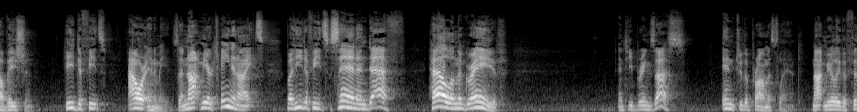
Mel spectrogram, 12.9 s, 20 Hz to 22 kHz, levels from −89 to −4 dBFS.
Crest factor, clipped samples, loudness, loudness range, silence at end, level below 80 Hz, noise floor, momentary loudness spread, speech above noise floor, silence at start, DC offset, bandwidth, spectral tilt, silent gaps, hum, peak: 20 dB; under 0.1%; -21 LUFS; 10 LU; 0 s; -56 dBFS; -58 dBFS; 19 LU; 38 dB; 0 s; under 0.1%; 14.5 kHz; -5 dB/octave; none; none; -2 dBFS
